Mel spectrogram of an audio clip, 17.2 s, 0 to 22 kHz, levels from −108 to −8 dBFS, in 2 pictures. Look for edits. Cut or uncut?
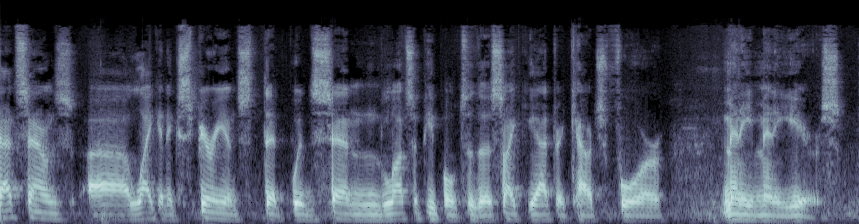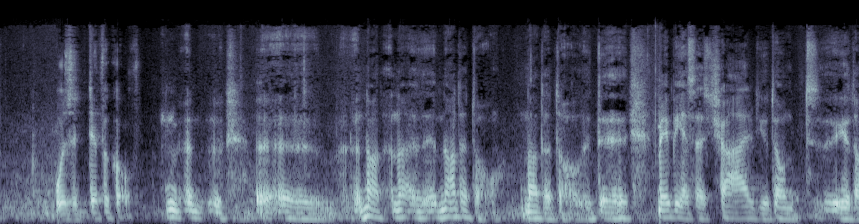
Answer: uncut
